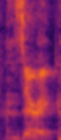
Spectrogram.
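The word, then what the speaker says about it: Zürich: the best universities did I say it right Zurich yeah that's where I was born Zurich Zurich is not the capital it's burn but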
